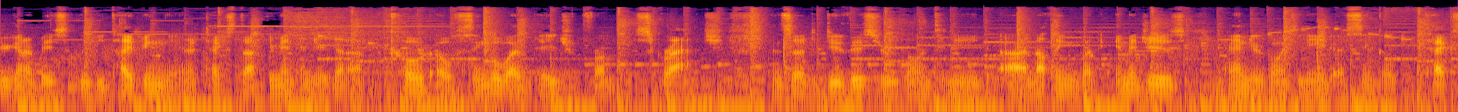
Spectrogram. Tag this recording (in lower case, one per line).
speech
music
